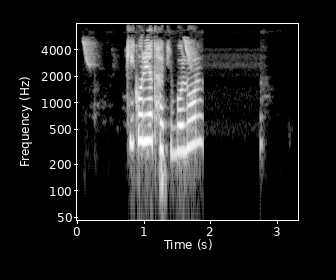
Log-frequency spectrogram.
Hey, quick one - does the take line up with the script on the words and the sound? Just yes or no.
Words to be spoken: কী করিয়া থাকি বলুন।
yes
